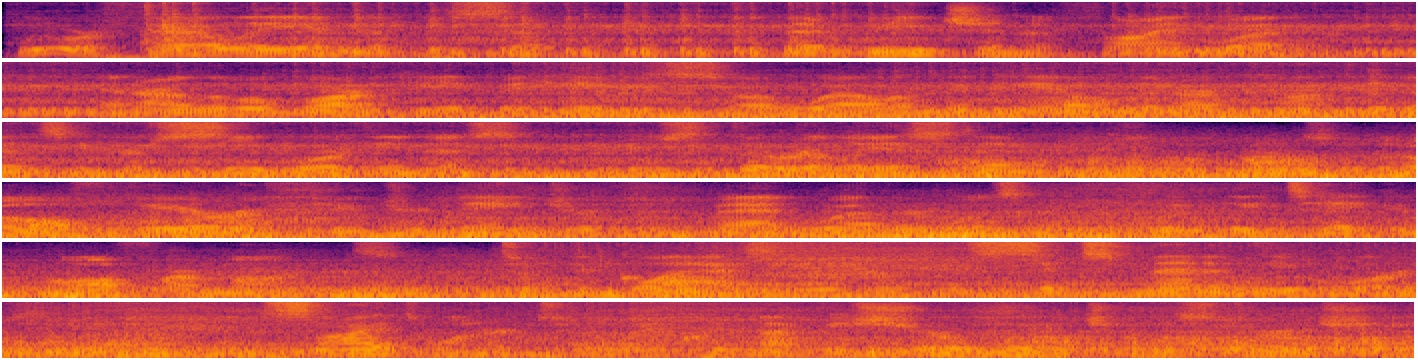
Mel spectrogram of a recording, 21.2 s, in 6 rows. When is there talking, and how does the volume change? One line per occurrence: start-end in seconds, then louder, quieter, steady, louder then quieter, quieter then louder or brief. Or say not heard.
0.0-21.1 steady.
